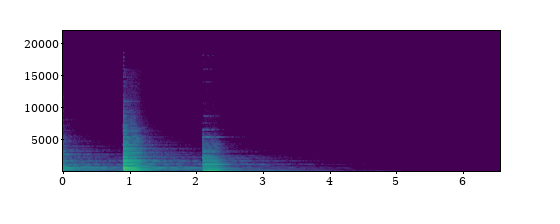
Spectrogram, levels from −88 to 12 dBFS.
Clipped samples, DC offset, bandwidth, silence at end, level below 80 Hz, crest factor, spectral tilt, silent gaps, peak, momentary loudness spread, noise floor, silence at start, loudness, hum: under 0.1%; under 0.1%; 11.5 kHz; 4 s; -54 dBFS; 26 dB; -6 dB/octave; none; -8 dBFS; 26 LU; under -90 dBFS; 0 s; -27 LUFS; none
